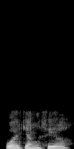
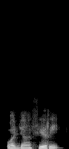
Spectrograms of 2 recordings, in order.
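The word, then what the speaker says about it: 화장실이: Yoginan Wajangsili Anim Wajangsili. Chili. Hah? Realnya naik, berarti dibacanya menjadi Wajangsiri ya, wajang ciri.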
